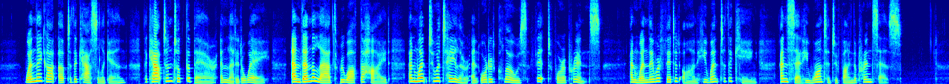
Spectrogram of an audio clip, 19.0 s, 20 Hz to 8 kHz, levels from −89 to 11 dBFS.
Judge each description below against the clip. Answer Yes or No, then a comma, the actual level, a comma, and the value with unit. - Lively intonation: Yes, wide, 7.5 semitones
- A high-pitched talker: Yes, high, 225 Hz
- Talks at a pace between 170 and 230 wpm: Yes, average, 175 wpm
